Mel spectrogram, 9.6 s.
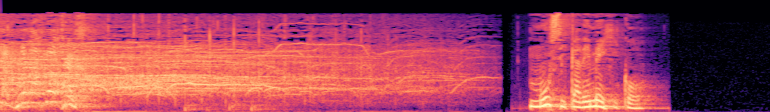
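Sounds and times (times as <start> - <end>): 
audience applause and cheering: 0.0 - 6.3
shrill whistles: 0.9 - 6.3
speech: 6.6 - 8.1.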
